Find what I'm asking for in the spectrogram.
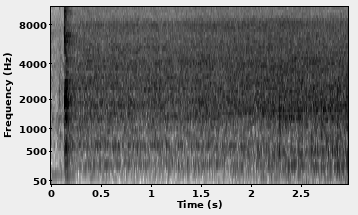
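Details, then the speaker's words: Philips PerfectCare Silence GC 9550 steam generator after repair and reassembly, filled with water and switched on: sudden burst then steady, even steam hiss with pump clearly audible, indicator stopped blinking; normal steam output. "fonctionne bien. Vous pouvez entendre la pompe très clairement."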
